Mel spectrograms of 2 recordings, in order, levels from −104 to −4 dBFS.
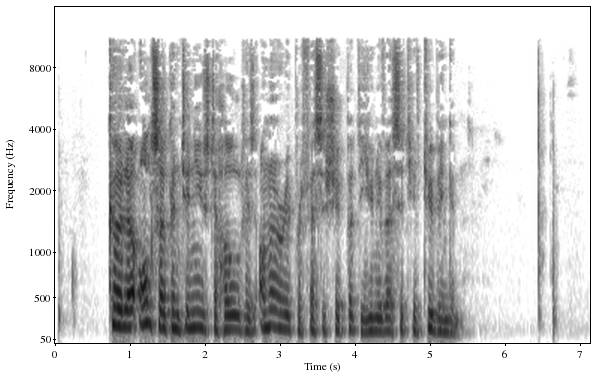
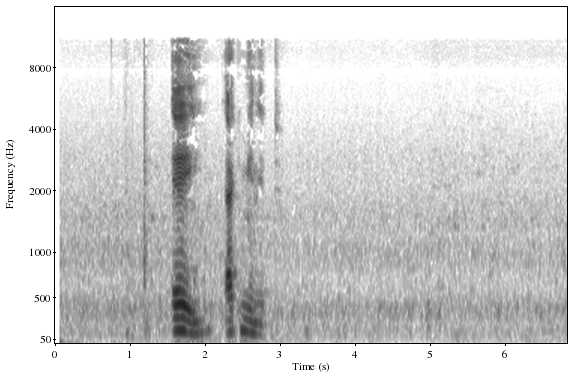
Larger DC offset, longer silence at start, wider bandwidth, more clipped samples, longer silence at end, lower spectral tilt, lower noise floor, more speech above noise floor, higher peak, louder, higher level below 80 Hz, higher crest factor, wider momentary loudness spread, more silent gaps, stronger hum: neither; second, 0.7 s vs 1.2 s; about the same, 11.5 kHz vs 11.5 kHz; neither; second, 0.45 s vs 4.05 s; about the same, -4.5 dB/octave vs -3.5 dB/octave; first, -85 dBFS vs -59 dBFS; first, 65 dB vs 35 dB; about the same, -2 dBFS vs -2 dBFS; first, -21 LUFS vs -24 LUFS; about the same, -64 dBFS vs -66 dBFS; second, 20 dB vs 28 dB; second, 14 LU vs 28 LU; neither; neither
